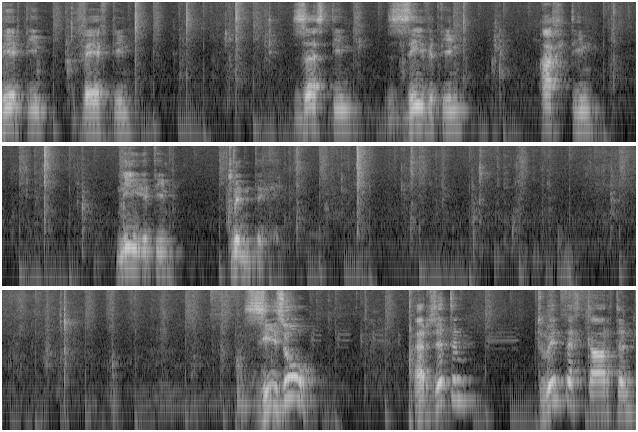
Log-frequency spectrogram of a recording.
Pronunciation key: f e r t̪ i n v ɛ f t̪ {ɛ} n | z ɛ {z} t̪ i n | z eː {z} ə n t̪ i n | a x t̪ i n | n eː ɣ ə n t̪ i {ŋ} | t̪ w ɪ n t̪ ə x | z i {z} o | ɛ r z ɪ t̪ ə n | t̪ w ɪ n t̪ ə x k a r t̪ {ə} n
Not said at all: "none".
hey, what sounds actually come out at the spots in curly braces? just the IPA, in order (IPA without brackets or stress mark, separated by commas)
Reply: i, s, v, n, z, ə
